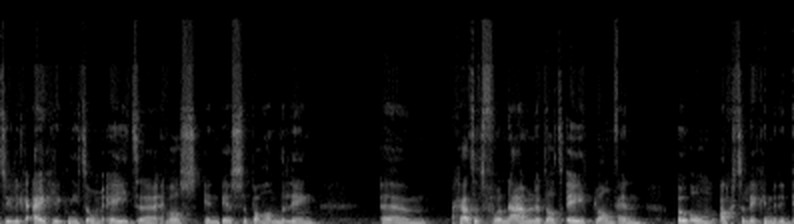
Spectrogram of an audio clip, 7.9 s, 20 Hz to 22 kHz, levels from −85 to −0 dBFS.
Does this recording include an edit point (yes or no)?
yes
